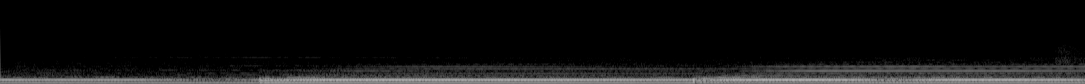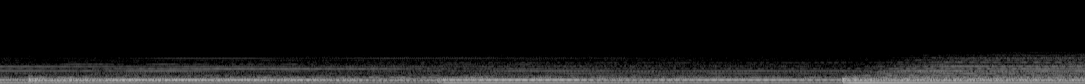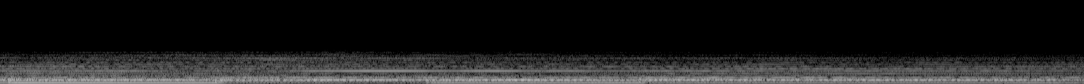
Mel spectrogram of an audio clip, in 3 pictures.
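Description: Large Chiron planetary gong played with a soft mallet, its deep hum sustained and renewed by a fresh stroke every few seconds. About two-thirds of the way through it swells and grows brighter as higher overtones build.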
